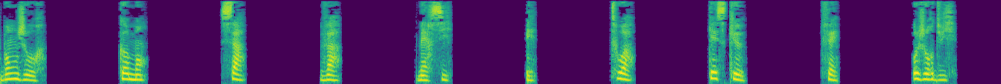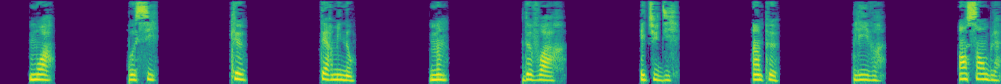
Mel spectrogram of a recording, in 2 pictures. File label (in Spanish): vocabulari clase frances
